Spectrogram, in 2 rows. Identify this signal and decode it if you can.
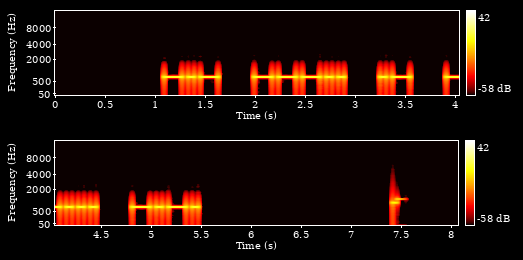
Morse code, heard as a keyed tone, about 20 wpm, spaced as for 15 wpm, 700 Hz. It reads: K8ABC
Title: 238 Lesson 38g - Letter q - Call Signs 20wpm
